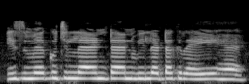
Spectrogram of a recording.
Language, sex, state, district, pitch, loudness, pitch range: Hindi, female, Uttar Pradesh, Saharanpur, 270 Hz, -11 LUFS, 255-270 Hz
